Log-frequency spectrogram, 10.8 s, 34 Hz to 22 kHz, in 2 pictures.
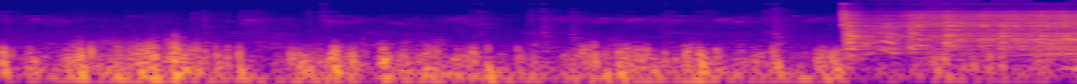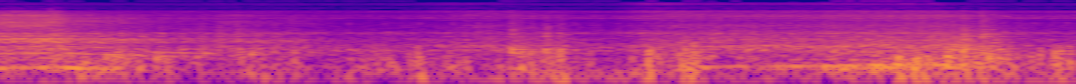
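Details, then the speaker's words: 1975 mail Jeep, long-sitting, started on gasoline: rough cranking start settles to a loud idle with irregular deep knocking underneath; owner suspects torque converter or a broken flywheel, not confirmed. "I don't know what that noise is. It doesn't sound [Music] good."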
